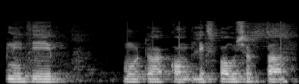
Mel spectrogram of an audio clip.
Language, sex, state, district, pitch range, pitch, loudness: Marathi, male, Maharashtra, Dhule, 120-125 Hz, 125 Hz, -19 LUFS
